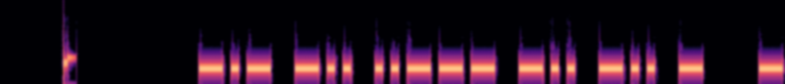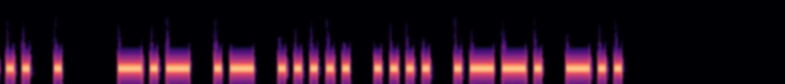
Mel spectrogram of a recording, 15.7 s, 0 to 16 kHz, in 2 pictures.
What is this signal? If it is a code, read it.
Morse code, heard as a keyed tone, about 16 wpm, 700 Hz. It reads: KD2DDT DE KA5HPD
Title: USA Callsign DE Callsign - 6 Characters - 15wpm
